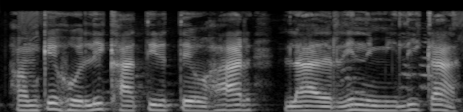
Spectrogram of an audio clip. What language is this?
Bhojpuri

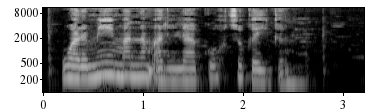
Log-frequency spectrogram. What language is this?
Santa Ana de Tusi Pasco Quechua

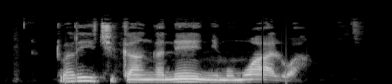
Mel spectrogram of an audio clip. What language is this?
Chokwe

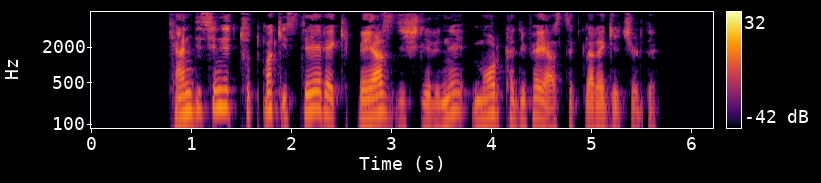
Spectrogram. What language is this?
Turkish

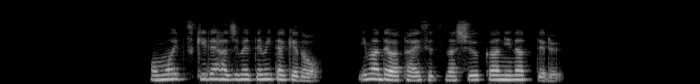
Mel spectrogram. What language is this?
Japanese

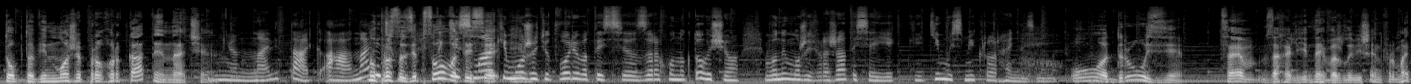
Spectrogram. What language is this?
Ukrainian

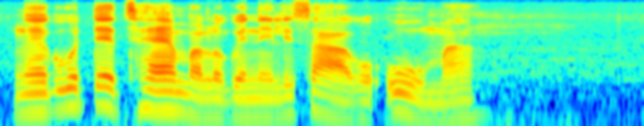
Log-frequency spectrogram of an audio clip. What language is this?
Swati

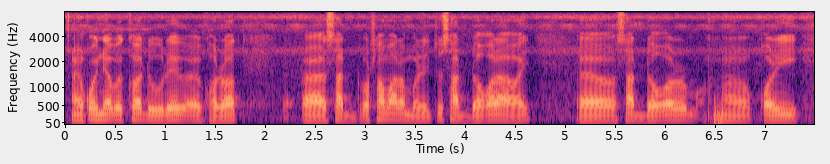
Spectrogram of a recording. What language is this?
Assamese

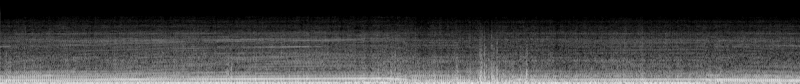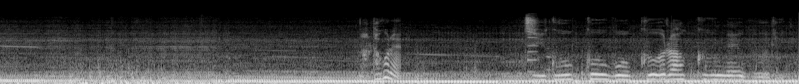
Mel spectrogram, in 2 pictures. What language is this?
Japanese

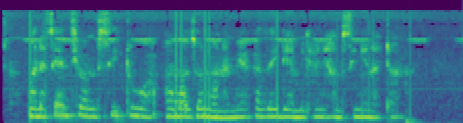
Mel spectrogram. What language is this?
Swahili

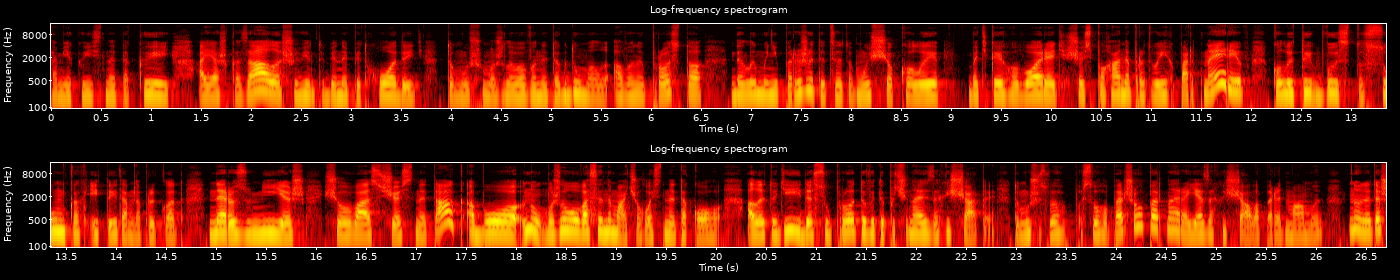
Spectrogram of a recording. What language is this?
Ukrainian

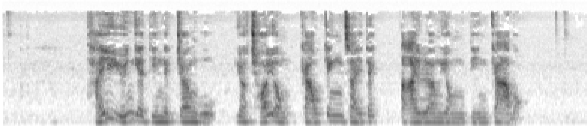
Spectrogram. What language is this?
Cantonese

